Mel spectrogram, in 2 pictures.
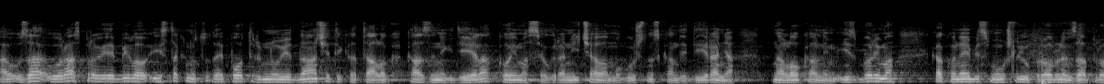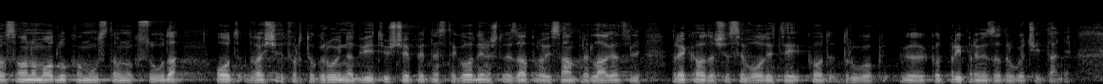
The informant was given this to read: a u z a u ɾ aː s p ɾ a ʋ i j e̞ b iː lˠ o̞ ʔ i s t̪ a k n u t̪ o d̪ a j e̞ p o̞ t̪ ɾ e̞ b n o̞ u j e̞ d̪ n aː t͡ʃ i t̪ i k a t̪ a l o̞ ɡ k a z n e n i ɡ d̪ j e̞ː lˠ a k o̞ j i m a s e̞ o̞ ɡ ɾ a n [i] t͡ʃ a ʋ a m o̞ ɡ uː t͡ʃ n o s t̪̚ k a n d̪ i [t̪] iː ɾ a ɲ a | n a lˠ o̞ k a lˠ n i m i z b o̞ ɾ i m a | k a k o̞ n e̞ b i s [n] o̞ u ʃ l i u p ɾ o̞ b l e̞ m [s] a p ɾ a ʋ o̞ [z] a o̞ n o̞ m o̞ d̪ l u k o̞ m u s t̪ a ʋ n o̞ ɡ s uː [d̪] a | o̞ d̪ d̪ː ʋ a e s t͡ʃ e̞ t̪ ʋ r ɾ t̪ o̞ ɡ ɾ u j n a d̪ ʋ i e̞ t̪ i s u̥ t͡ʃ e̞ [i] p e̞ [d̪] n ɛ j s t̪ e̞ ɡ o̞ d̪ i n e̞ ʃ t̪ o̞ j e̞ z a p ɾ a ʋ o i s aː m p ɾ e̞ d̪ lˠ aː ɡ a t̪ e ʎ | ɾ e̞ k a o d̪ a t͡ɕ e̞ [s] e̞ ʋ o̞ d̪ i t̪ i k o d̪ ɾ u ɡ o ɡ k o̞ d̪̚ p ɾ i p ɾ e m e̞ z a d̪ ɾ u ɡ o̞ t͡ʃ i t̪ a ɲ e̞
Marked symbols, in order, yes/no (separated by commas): yes, no, no, no, no, yes, yes, no, yes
